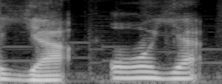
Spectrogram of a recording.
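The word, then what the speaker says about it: 八百屋: Ada tambahan catatan ini beda sendiri ada ya o ya.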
